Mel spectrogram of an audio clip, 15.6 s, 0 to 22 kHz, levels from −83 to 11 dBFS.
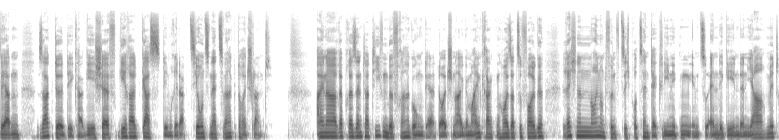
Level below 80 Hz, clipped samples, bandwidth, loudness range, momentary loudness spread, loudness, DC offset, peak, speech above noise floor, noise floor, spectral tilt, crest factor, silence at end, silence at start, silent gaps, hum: -50 dBFS; under 0.1%; 16 kHz; 2 LU; 7 LU; -25 LUFS; under 0.1%; -8 dBFS; 29 dB; -53 dBFS; -5.5 dB/octave; 18 dB; 0.05 s; 0 s; none; none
